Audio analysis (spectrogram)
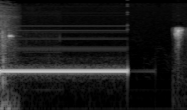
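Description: A telephone ringing tone on an outgoing prank call from a caller posing as a wedding DJ: one steady, loud electronic buzz lasting about two seconds, then cut off by a click, followed by a brief faint rustle.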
